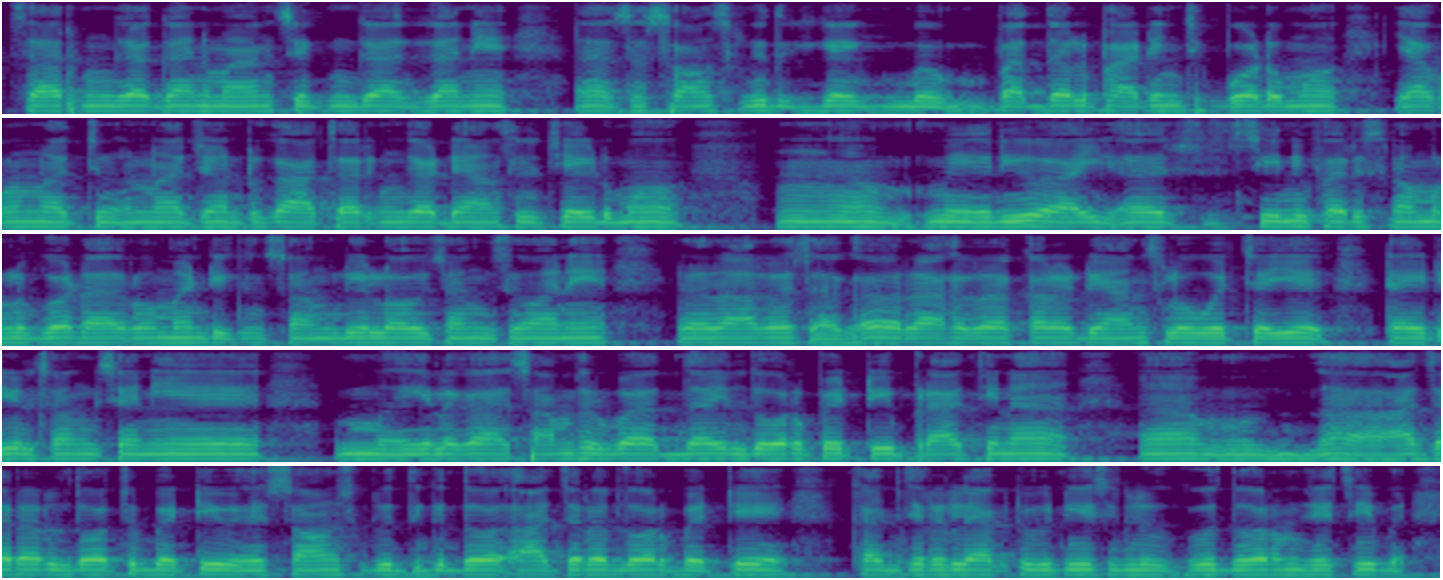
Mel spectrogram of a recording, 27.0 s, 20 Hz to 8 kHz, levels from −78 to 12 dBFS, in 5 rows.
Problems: none marked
